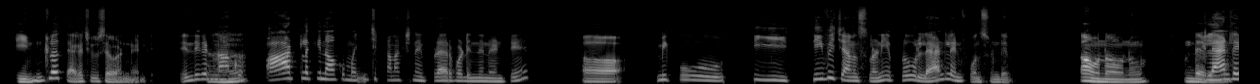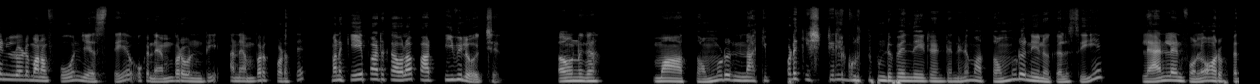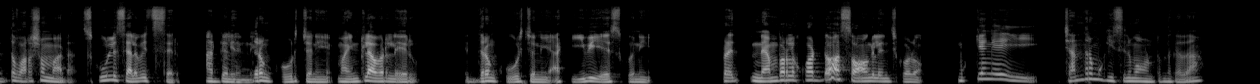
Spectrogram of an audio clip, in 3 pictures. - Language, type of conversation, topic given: Telugu, podcast, మీ జీవితాన్ని ప్రతినిధ్యం చేసే నాలుగు పాటలను ఎంచుకోవాలంటే, మీరు ఏ పాటలను ఎంచుకుంటారు?
- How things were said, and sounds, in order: in English: "చానెల్స్‌లోని"; tapping; in English: "స్టిల్"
